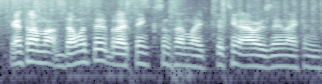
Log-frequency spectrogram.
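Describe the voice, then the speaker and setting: Over noticeable background noise, a man with a medium-pitched voice mumbles at a very fast pace. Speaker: gaming streamer. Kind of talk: casual chat. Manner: mumbling; halting.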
